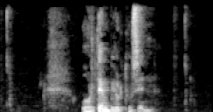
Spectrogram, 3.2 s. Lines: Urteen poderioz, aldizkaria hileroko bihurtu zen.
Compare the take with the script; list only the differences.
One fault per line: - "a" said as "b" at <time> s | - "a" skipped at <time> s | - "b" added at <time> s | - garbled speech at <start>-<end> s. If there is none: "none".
- "poderioz aldizkaria hileroko" skipped at 1.7 s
